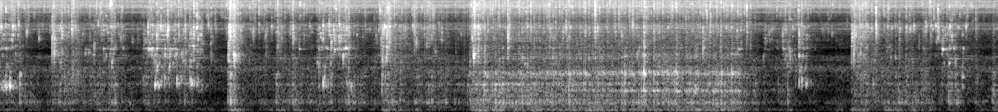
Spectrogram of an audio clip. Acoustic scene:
kitchen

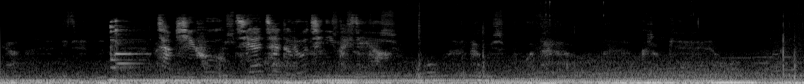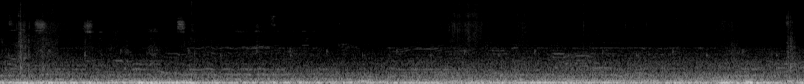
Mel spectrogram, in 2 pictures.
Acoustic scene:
car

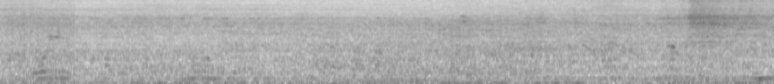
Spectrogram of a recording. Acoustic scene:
street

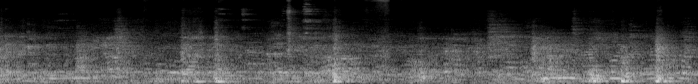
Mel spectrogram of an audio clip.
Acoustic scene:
restaurant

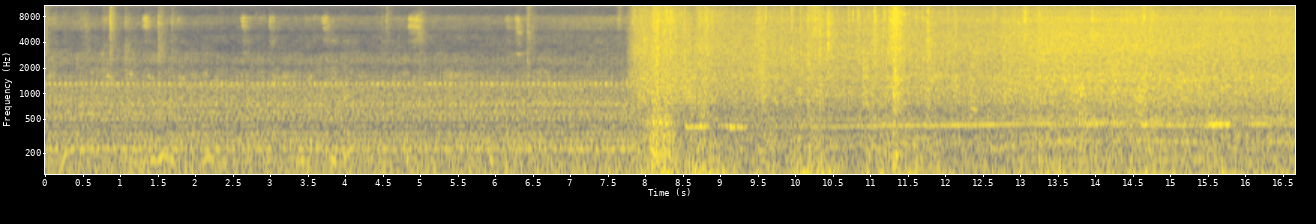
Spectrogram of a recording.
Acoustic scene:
bus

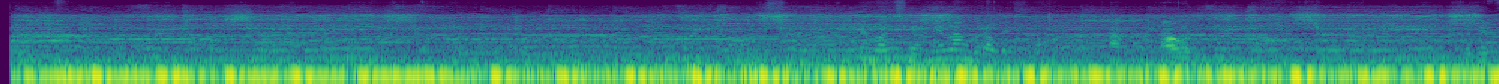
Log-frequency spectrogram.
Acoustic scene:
car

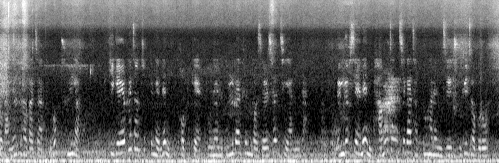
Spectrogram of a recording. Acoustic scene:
car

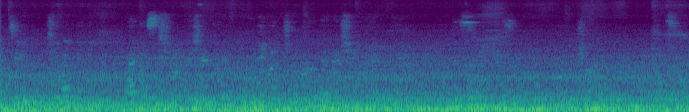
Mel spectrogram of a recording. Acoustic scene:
subway train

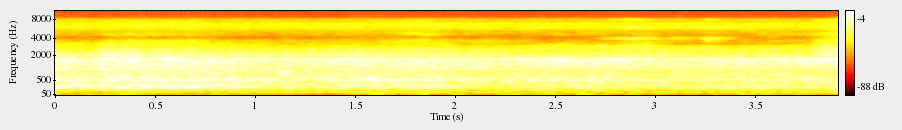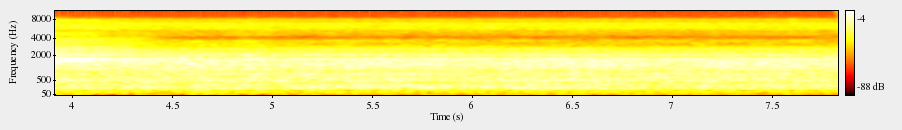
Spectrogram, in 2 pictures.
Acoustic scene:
subway train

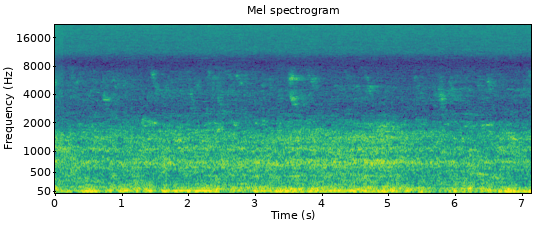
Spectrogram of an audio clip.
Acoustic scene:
park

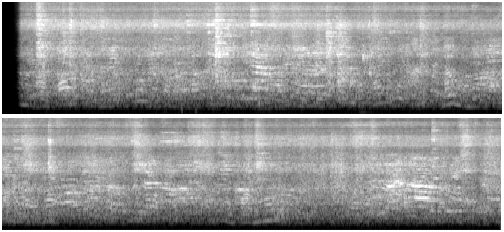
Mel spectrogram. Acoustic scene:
restaurant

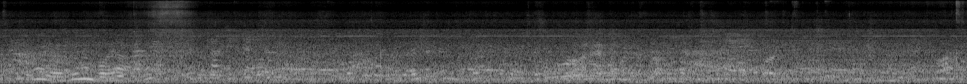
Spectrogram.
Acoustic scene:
crowded indoor space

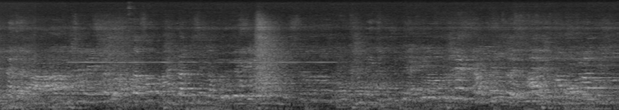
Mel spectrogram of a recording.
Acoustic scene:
crowded indoor space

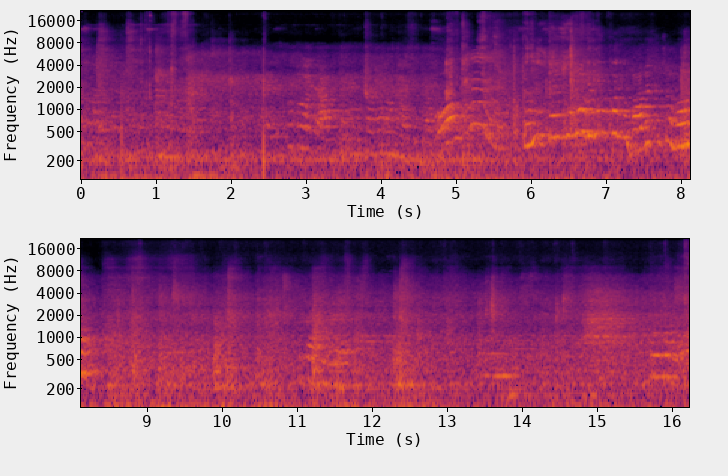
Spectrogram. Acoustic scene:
elevator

